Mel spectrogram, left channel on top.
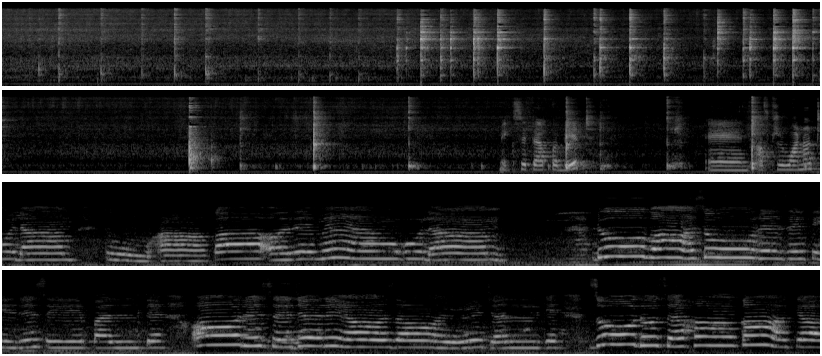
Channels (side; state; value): both; different; correlation 0.00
